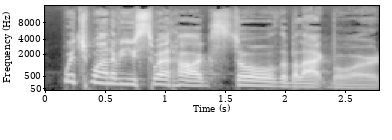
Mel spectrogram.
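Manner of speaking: high-pitched woman's voice, full of sass.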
